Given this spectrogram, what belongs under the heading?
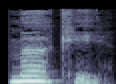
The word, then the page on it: murky: anglais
